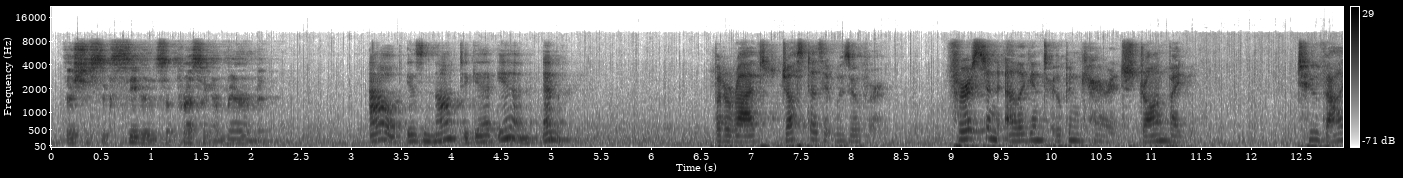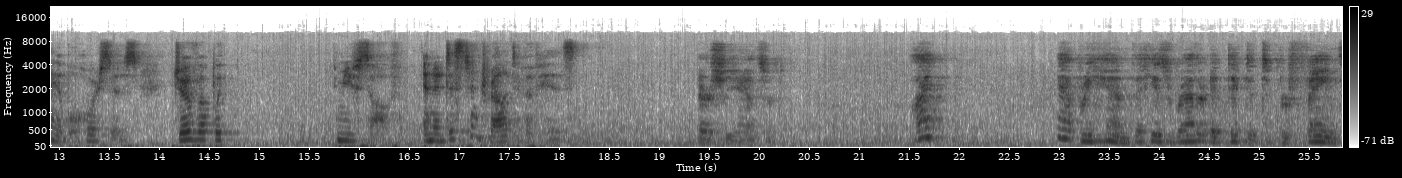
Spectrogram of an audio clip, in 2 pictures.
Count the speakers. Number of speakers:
3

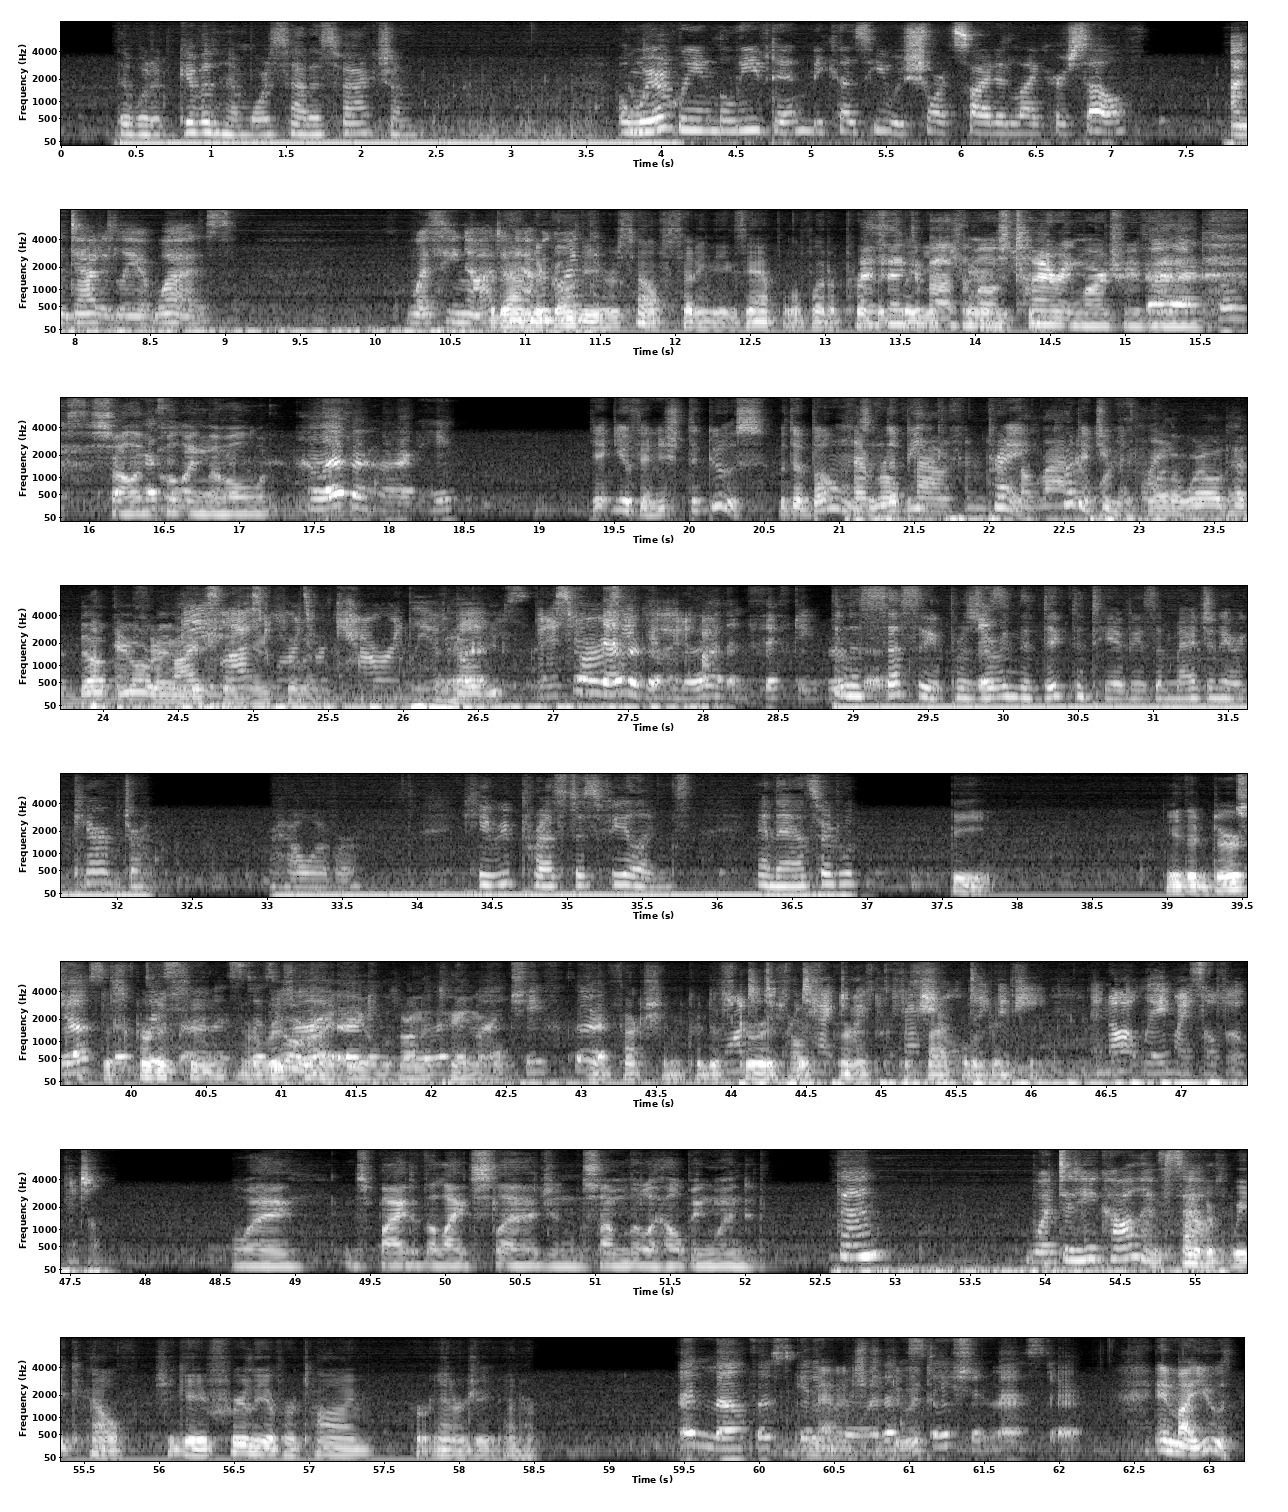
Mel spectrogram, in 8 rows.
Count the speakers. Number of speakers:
10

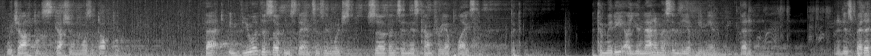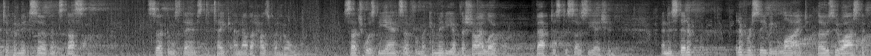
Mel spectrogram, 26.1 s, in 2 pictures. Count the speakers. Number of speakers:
1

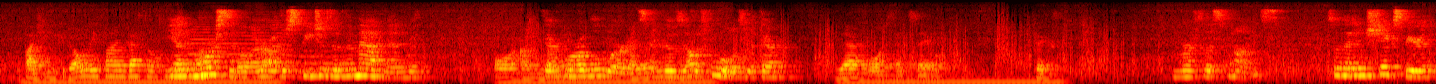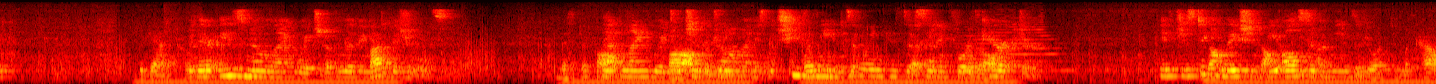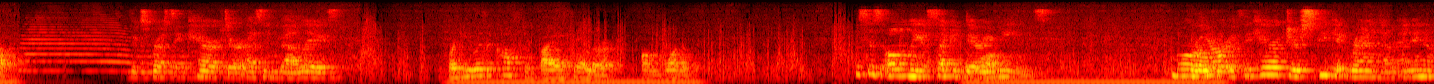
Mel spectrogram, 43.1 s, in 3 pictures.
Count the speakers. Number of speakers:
2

